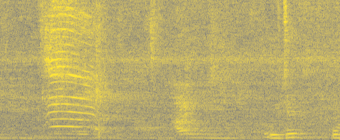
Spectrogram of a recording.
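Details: Domestic cat from a landlord's pet cat family, where a strange black cat from outside has the others frightened. One loud, long, harmonic meow is followed by a shorter, softer one, with people's voices around.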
